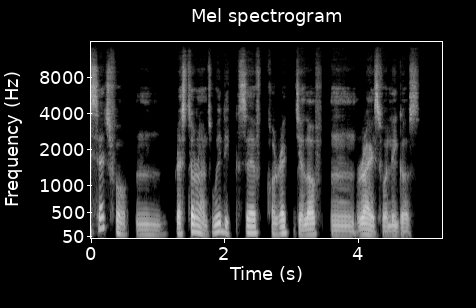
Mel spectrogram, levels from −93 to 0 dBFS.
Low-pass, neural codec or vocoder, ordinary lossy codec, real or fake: 14.4 kHz; none; none; real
